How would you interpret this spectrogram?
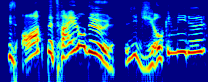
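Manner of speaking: high, loud disbelieving cry; can't believe the news, blurting it out high; shocked outburst. Real, not acted. Streamer hearing the artist is leaving, shocked high shout.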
